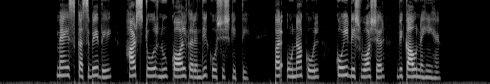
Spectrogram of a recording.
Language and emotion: Punjabi, sad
